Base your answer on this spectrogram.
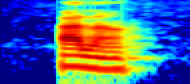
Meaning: Alan (of the Alans)
- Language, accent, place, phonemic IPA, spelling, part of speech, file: French, France, Lyon, /a.lɛ̃/, alain, adjective, LL-Q150 (fra)-alain.wav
